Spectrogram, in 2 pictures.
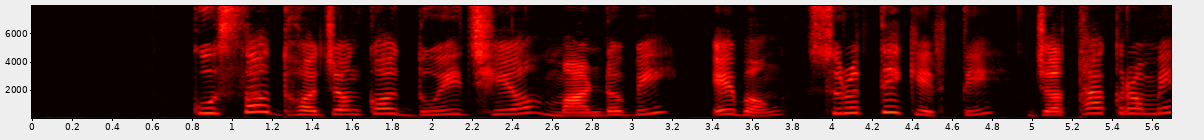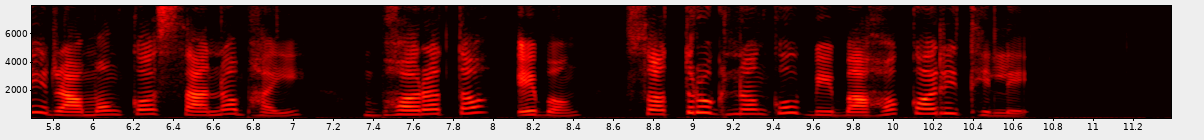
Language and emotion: Odia, neutral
